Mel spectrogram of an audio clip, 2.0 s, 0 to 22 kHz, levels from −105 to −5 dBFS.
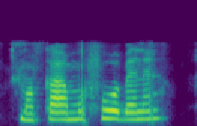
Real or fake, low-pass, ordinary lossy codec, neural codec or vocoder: fake; 5.4 kHz; AAC, 48 kbps; codec, 16 kHz, 4 kbps, X-Codec, WavLM features, trained on Multilingual LibriSpeech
